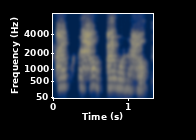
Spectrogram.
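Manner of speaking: put-on high, eager child voice; eager little girl. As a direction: pipe up like an excited little kid. Mother voices eager little daughter.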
